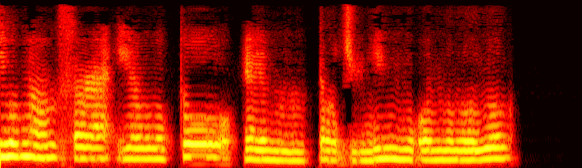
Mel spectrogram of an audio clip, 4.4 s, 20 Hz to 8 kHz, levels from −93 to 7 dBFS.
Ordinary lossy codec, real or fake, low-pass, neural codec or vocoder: MP3, 32 kbps; fake; 7.2 kHz; codec, 16 kHz, 0.5 kbps, FreqCodec, smaller model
